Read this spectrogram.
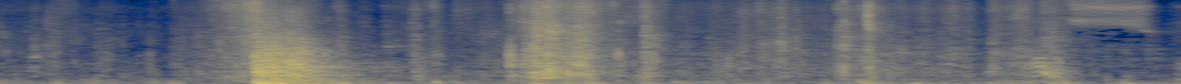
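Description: Cardboard scrapes and rustles as a box is opened.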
